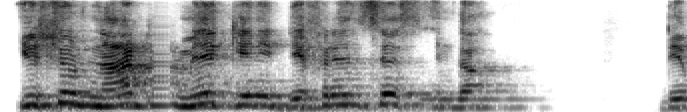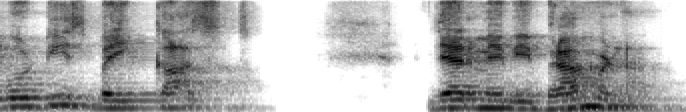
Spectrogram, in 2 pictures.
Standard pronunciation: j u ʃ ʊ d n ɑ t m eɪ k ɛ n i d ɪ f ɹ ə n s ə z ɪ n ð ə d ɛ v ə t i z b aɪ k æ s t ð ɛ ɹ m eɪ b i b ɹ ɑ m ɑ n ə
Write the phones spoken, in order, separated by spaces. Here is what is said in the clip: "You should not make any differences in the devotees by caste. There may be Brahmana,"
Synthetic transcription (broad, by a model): j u ʃ ʊ d n ɑ t m eɪ k ɛ n i d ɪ f ɹ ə n s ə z ɪ n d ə d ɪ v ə t i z b aɪ k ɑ s t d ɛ ɹ m eɪ b i b ɹ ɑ m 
